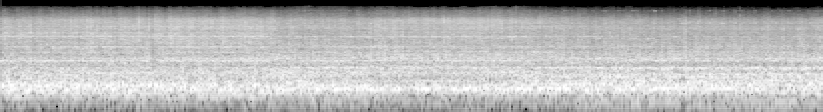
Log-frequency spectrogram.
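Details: SIPMA roller grain crusher after a DIY repair welding short bead pieces onto a roller, with the gap adjusted so it grinds less fine: steady, even rumbling drone, no knocks, squeals or surging. It runs fast; rollers are perhaps tightened too much, and corn comes out nicely broken.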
